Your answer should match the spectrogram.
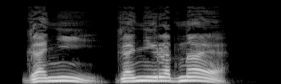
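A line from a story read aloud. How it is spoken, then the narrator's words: Shouting. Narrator (Russian): кричал Тихон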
